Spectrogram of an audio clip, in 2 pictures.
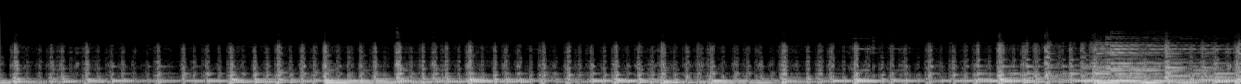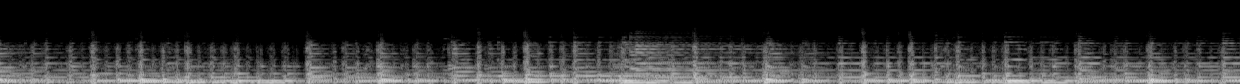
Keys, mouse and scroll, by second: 0.0-5.5 drag, 7.5 click, 10.3 F12, 11.0 click, 11.4 Home, 11.8 Delete, 14.8 shift+q, 15.1 click, 15.1 click, 15.9-17.1 ctrl+right drag, 17.1 ctrl+r, 18.0 ctrl+r, 18.9 F3, 19.8 ctrl+r, 21.7-24.5 drag, 24.5 shift+F2.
